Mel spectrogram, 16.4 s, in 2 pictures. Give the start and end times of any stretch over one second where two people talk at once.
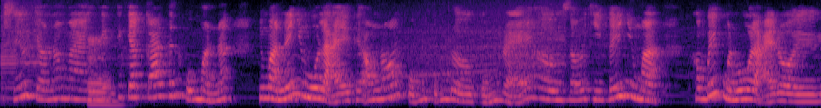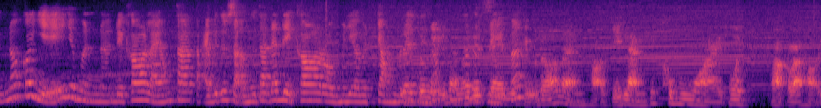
12.1-13.4

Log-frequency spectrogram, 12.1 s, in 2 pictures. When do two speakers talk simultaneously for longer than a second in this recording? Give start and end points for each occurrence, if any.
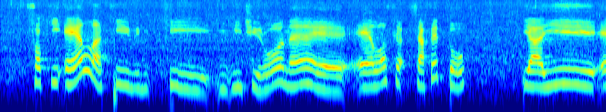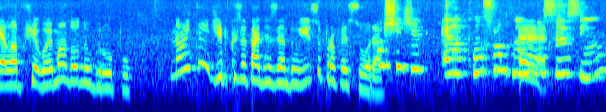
none

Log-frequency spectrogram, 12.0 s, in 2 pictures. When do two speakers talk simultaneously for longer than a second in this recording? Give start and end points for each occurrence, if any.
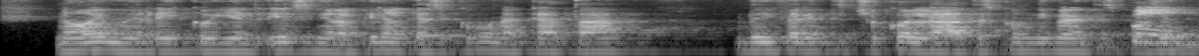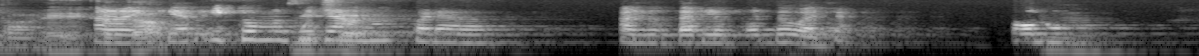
none

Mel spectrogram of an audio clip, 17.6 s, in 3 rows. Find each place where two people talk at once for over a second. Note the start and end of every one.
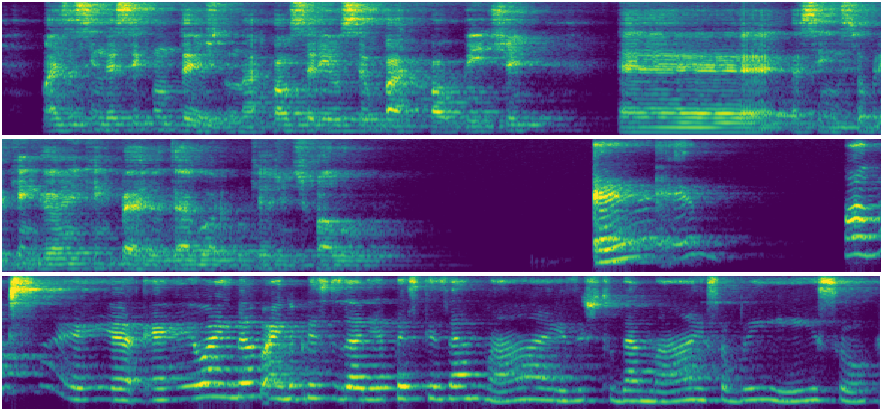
none

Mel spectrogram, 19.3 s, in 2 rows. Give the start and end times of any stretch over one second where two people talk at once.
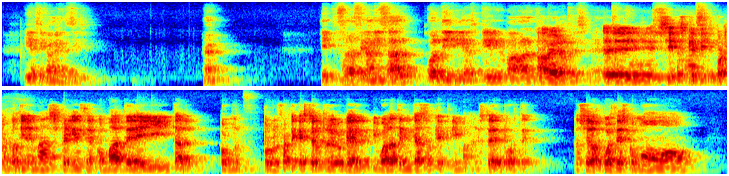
8.0-10.1

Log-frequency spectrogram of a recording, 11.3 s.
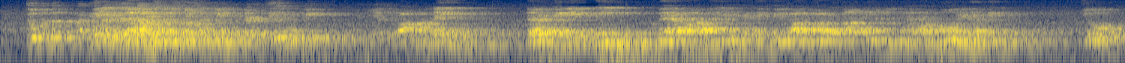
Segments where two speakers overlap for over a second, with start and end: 0.9-2.2

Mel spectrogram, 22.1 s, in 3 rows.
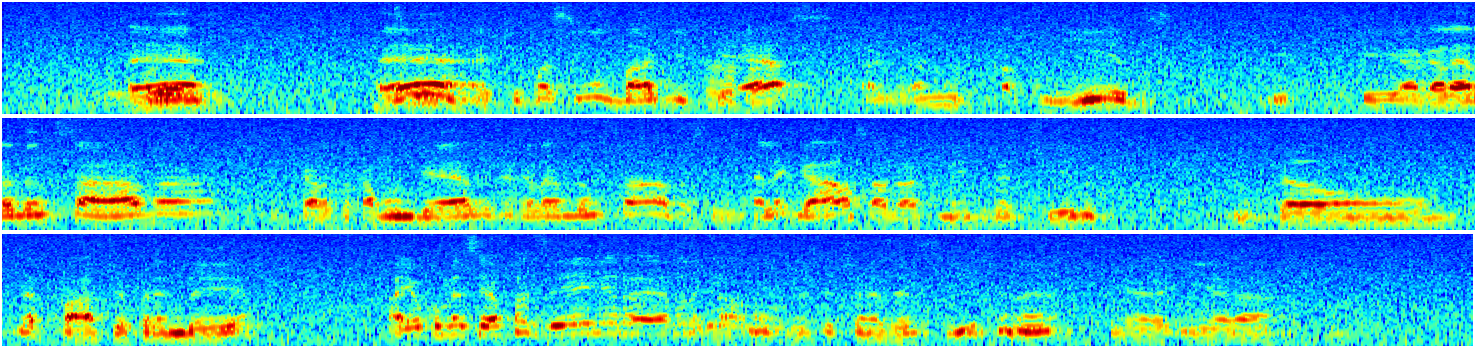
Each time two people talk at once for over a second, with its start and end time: none

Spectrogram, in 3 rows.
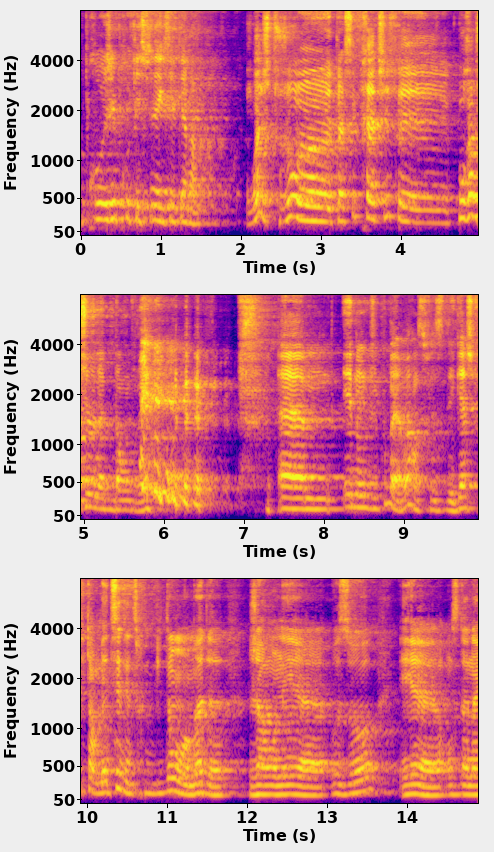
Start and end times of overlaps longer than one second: none

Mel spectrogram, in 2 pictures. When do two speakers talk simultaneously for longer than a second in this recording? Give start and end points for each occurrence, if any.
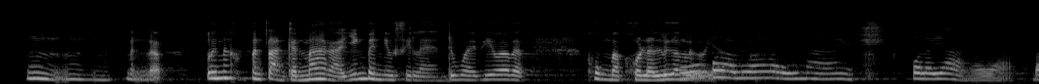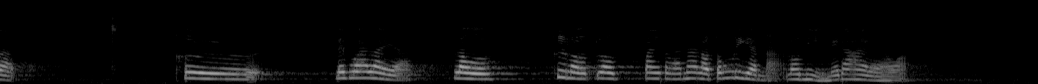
none

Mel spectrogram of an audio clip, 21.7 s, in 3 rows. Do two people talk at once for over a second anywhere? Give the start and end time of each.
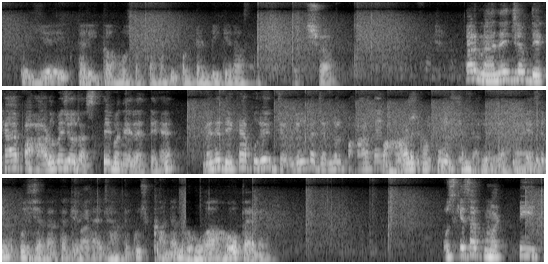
12.3-15.0

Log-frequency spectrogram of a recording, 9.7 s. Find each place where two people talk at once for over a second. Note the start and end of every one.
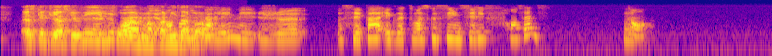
1.2-2.7

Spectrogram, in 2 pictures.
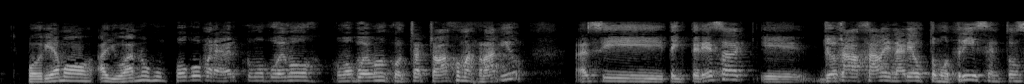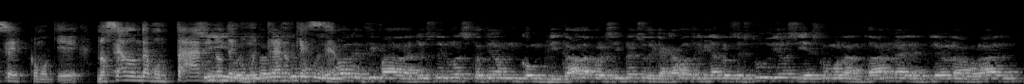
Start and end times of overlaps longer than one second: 12.2-13.7

